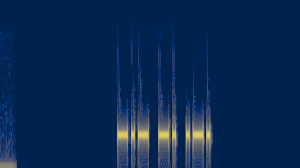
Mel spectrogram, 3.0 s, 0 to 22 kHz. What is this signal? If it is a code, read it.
Morse code, heard as a keyed tone, about 34 wpm, 700 Hz. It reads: KNR
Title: USA Call Sign Postfixes - 3 Letters 35wpm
